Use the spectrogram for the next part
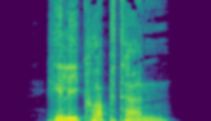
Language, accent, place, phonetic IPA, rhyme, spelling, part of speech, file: German, Germany, Berlin, [heliˈkɔptɐn], -ɔptɐn, Helikoptern, noun, De-Helikoptern.ogg
- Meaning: dative plural of Helikopter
